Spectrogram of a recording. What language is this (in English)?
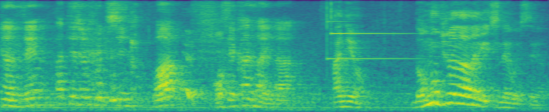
Korean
